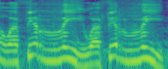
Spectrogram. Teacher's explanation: ra nipis. Sebab apa? Ha ra berbaris kasrah.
